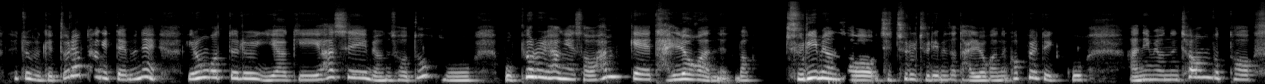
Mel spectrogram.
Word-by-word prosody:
이 -, -, -4 dB
좀 270 Hz, -2 st, +1 dB
이렇게 190 Hz, -2 st, -4 dB
뚜렷하기 340 Hz, -, -3 dB
때문에 260 Hz, +5 st, +1 dB, 0.3 s
이런 290 Hz, +6 st, +5 dB
것들을 285 Hz, -4 st, +1 dB
이야기하시면서도 205 Hz, -, -2 dB
뭐 185 Hz, -1 st, -1 dB, 0.3 s
목표를 315 Hz, -, +5 dB
향해서 245 Hz, -7 st, +3 dB
함께 320 Hz, -4 st, +1 dB
달려가는 220 Hz, -3 st, 0 dB
막 185 Hz, 0 st, -7 dB, 0.3 s
줄이면서 240 Hz, -7 st, +5 dB
지출을 215 Hz, +4 st, -5 dB
줄이면서 210 Hz, 0 st, -5 dB
달려가는 185 Hz, 0 st, -2 dB
커플도 270 Hz, -1 st, -3 dB
있고 200 Hz, +1 st, -5 dB, 0.4 s
아니면은 215 Hz, +3 st, -3 dB
처음부터 285 Hz, -8 st, -2 dB
230 Hz, 320 characters per minute, -18 LUFS, 200-290 Hz, 0.4 s, 이런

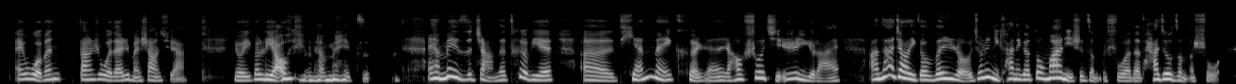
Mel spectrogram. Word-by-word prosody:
诶， 235 Hz, 0 st, -2 dB
我 250 Hz, -, +3 dB
们 240 Hz, +4 st, -2 dB, 0.2 s
当 220 Hz, +1 st, -2 dB
时 235 Hz, -, -4 dB
我 210 Hz, -4 st, -1 dB
在 185 Hz, 0 st, -1 dB
日 220 Hz, -, -2 dB
本 170 Hz, -4 st, -6 dB
上 190 Hz, -2 st, -4 dB
学 -, -, -11 dB
啊。 -, -, -10 dB, 0.5 s
有 185 Hz, 0 st, -2 dB
一 180 Hz, -, -2 dB
个 235 Hz, -, -2 dB
辽 225 Hz, +2 st, +5 dB
宁 205 Hz, -7 st, -1 dB
的 200 Hz, +1 st, -1 dB
妹 210 Hz, -2 st, +1 dB
子， -, -, -14 dB, 0.5 s
哎 260 Hz, -, -1 dB
呀， 285 Hz, -, +6 dB
妹 325 Hz, +4 st, +6 dB
子 230 Hz, -1 st, -3 dB
长 160 Hz, -5 st, -5 dB
得 200 Hz, -, -4 dB
特 280 Hz, -, -2 dB
别， 205 Hz, -1 st, 0 dB, 0.3 s
呃， 185 Hz, -5 st, -3 dB
甜 225 Hz, +6 st, -2 dB
美 250 Hz, -11 st, +1 dB
可 -, -, -4 dB
人， 170 Hz, +2 st, -6 dB
然 180 Hz, +3 st, -5 dB
后 235 Hz, -, +1 dB
说 295 Hz, +6 st, 0 dB
起 280 Hz, -, -4 dB
日 260 Hz, +1 st, 0 dB
语 185 Hz, -9 st, -1 dB
来， 155 Hz, +4 st, -9 dB, 0.3 s
啊 240 Hz, +3 st, +1 dB
那 370 Hz, +8 st, +4 dB
叫 300 Hz, -6 st, +5 dB
一 -, -, +3 dB
个 210 Hz, -1 st, -1 dB
温 255 Hz, +5 st, +5 dB
柔。 155 Hz, -9 st, 0 dB
就 285 Hz, -, -1 dB
是 325 Hz, -, +5 dB
你 255 Hz, -, +5 dB
看 255 Hz, +1 st, -2 dB
那 235 Hz, -, +3 dB
个 225 Hz, -1 st, 0 dB
动 275 Hz, +2 st, +1 dB
漫 295 Hz, 0 st, +6 dB
里 160 Hz, -, +1 dB
是 195 Hz, +3 st, -6 dB
怎 185 Hz, -1 st, -7 dB
么 -, -, -16 dB
说 165 Hz, -1 st, -6 dB
的， 155 Hz, -, -4 dB
她 235 Hz, +8 st, -1 dB
就 250 Hz, +1 st, +4 dB
怎 190 Hz, -4 st, -4 dB
么 -, -, -12 dB
说。 -, -, -9 dB
220 Hz, 320 characters per minute, -22 LUFS, 185-250 Hz, 0.5 s, 呀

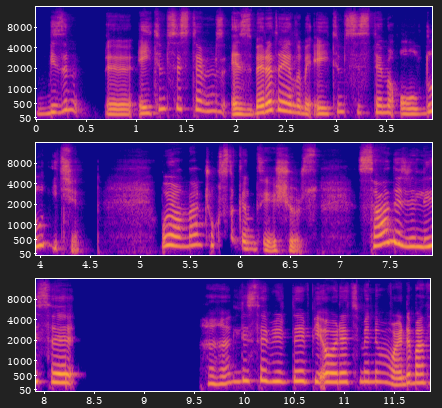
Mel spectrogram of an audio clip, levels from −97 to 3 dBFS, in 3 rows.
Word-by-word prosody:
bizim, 230 Hz, -, -5 dB, 0.2 s
eee, 160 Hz, -1 st, 0 dB
eğitim 200 Hz, -, -1 dB
sistemimiz 315 Hz, -7 st, -3 dB
ezbere 190 Hz, -, +4 dB
dayalı 245 Hz, -, +2 dB
bir 165 Hz, -, -2 dB
eğitim 185 Hz, +7 st, -1 dB
sistemi 220 Hz, -2 st, -4 dB
olduğu 175 Hz, -, -2 dB
için, -, -, -7 dB, 0.8 s
bu 320 Hz, -, +4 dB
yönden 320 Hz, +1 st, +3 dB
çok 335 Hz, -1 st, -7 dB
sıkıntı 200 Hz, -6 st, -5 dB
yaşıyoruz. 150 Hz, +1 st, -4 dB, 0.4 s
Sadece 330 Hz, -3 st, +3 dB
lise 285 Hz, -1 st, +4 dB, 1.3 s
Hı 250 Hz, -, -5 dB
hı. 240 Hz, +3 st, -2 dB
Lise 335 Hz, +2 st, -1 dB
1'de 320 Hz, +1 st, +1 dB
bir 310 Hz, -, +2 dB
öğretmenim 305 Hz, 0 st, +2 dB
vardı. 215 Hz, +5 st, +3 dB
Ben 280 Hz, 0 st, +3 dB
280 Hz, 130 wpm, -25 LUFS, 210-315 Hz, 1.3 s, ezbere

